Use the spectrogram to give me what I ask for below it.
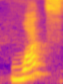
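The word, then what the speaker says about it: what: السؤال بقى ما اسمك وات الدبليو تضرب الاتش وتقوللها اسكتي ها يبقى اتش مش هننطقها يور نيم ما اسمك انت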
